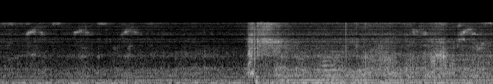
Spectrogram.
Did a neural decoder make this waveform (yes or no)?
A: yes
